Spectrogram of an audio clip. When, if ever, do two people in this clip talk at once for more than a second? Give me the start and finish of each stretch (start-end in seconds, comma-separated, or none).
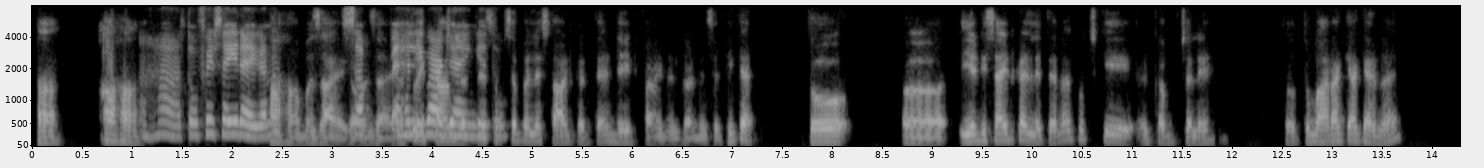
3.2-4.6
